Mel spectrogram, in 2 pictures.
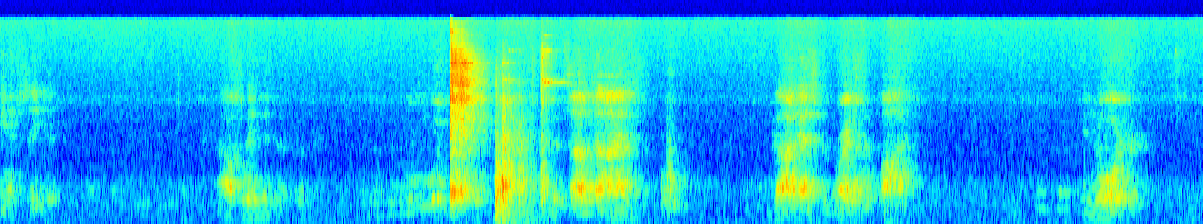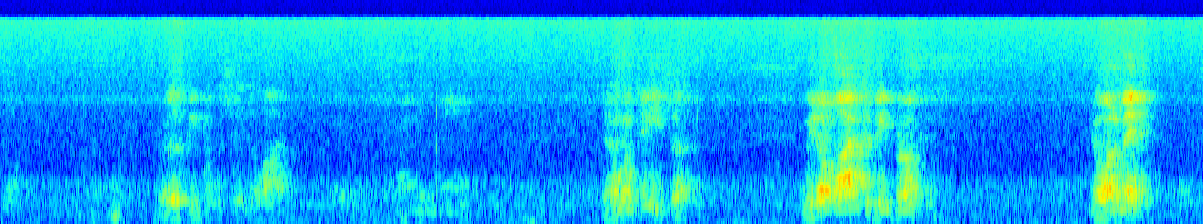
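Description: An elderly man speaks in bursts with pauses, heard in a large room with a slight echo.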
